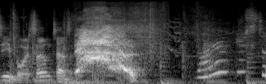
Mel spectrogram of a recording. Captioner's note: laughs; pathetic Screeching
